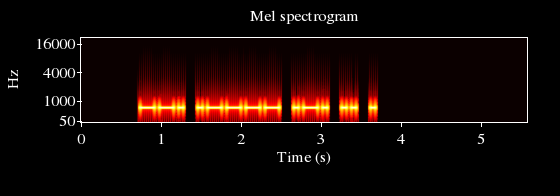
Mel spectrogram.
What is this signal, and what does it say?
Morse code, heard as a keyed tone, about 21 wpm, 700 Hz. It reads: G1RIE
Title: DXCC-100 Call Signs - 5 Characters - Repeated 3x - 20wpm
